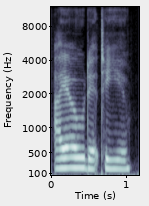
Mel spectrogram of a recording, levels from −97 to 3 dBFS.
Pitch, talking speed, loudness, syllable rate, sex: 190 Hz, 255 wpm, -14 LUFS, 4.9 syllables/s, female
